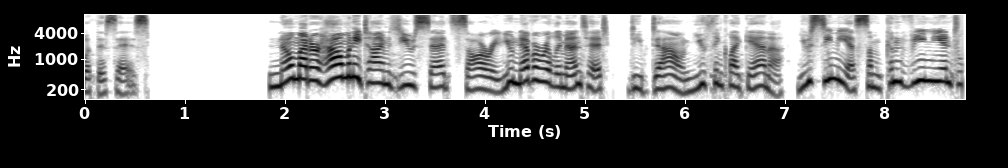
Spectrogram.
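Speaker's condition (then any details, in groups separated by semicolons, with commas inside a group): No condition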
